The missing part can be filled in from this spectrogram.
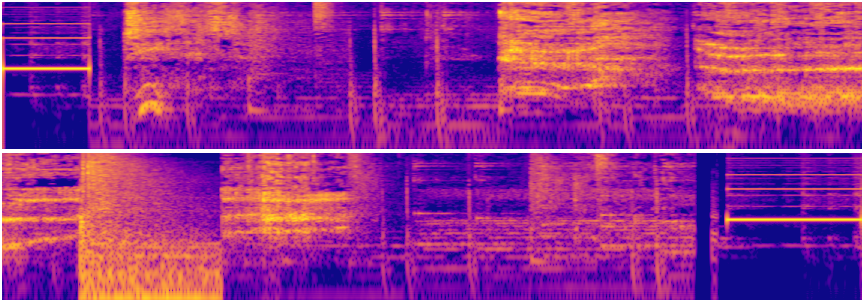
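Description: Long, deep, rumbling belches one after another, mixed with music and tones in an edited meme clip.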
